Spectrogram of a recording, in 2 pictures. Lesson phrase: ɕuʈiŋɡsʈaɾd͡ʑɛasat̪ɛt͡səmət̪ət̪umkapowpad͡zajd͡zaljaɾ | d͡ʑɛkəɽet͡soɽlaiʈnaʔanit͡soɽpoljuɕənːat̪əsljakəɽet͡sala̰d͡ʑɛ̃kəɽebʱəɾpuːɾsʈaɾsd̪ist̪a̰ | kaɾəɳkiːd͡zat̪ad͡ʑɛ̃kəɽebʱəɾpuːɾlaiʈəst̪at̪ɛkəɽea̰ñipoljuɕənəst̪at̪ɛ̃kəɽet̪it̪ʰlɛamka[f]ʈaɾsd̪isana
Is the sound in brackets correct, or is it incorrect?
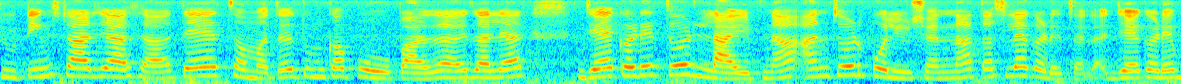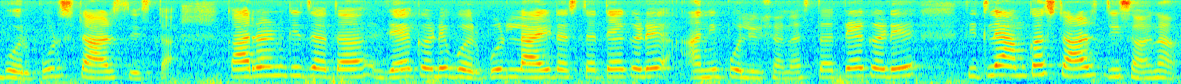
incorrect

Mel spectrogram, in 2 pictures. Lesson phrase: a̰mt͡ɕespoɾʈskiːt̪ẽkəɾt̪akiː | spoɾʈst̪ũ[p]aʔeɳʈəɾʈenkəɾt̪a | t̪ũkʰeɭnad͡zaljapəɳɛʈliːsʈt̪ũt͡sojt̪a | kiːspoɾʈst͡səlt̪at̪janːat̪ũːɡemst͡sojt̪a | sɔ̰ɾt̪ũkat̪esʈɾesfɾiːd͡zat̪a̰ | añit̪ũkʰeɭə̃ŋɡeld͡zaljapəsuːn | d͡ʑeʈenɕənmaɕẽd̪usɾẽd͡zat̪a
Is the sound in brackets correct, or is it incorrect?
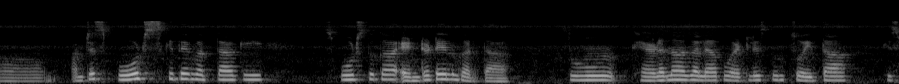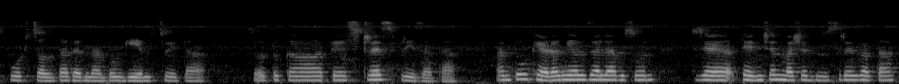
incorrect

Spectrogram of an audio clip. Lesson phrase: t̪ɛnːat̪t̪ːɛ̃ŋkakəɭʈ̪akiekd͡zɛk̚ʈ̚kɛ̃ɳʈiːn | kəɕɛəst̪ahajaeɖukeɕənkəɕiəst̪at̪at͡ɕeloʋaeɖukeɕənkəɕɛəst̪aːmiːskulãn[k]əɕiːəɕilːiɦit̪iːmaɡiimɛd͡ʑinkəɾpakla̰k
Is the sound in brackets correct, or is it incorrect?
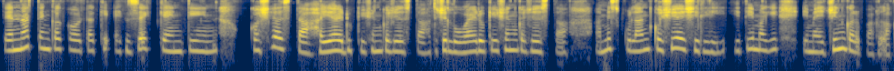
correct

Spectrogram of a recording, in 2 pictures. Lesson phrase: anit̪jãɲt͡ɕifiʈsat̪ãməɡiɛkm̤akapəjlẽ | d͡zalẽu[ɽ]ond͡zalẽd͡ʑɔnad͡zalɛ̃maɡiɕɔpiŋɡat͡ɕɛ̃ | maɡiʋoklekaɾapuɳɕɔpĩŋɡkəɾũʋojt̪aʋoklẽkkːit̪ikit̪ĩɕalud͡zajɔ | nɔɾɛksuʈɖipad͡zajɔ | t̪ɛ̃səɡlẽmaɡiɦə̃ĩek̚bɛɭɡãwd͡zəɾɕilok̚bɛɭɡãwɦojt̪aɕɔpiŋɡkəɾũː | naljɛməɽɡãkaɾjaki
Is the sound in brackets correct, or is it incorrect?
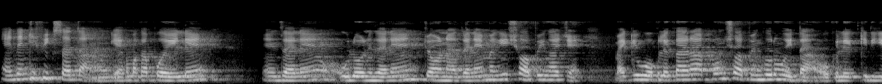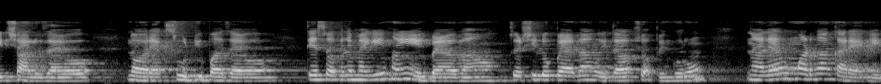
incorrect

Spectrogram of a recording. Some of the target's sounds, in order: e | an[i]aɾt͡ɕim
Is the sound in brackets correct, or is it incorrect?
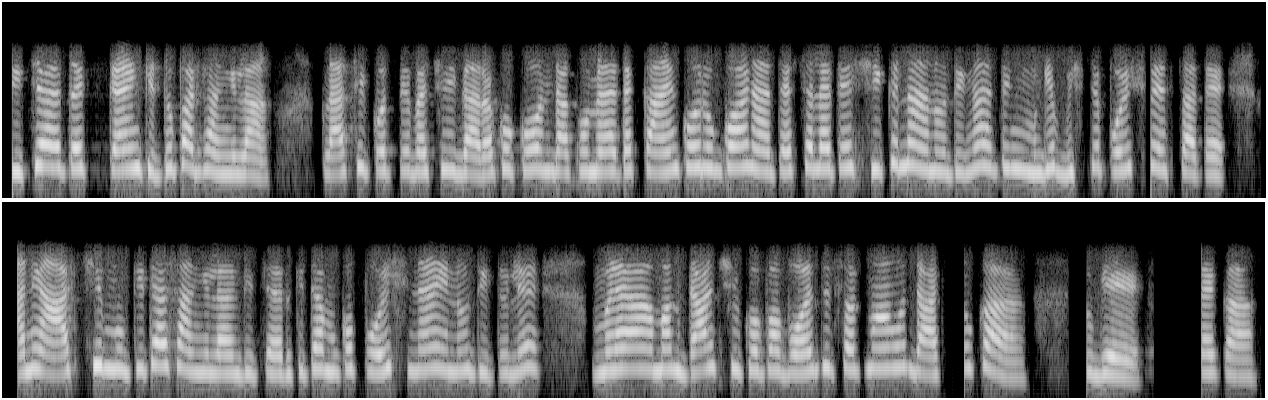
correct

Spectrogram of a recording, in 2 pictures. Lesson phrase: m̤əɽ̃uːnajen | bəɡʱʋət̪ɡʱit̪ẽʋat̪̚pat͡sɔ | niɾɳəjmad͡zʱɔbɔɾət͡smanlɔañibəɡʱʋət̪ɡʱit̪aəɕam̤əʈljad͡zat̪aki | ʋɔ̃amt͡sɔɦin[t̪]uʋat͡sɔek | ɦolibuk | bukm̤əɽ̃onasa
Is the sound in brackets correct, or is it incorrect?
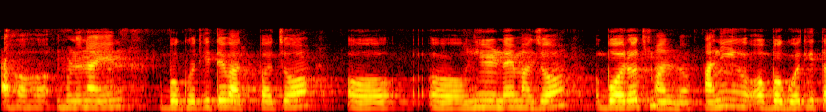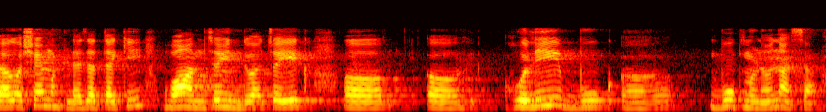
incorrect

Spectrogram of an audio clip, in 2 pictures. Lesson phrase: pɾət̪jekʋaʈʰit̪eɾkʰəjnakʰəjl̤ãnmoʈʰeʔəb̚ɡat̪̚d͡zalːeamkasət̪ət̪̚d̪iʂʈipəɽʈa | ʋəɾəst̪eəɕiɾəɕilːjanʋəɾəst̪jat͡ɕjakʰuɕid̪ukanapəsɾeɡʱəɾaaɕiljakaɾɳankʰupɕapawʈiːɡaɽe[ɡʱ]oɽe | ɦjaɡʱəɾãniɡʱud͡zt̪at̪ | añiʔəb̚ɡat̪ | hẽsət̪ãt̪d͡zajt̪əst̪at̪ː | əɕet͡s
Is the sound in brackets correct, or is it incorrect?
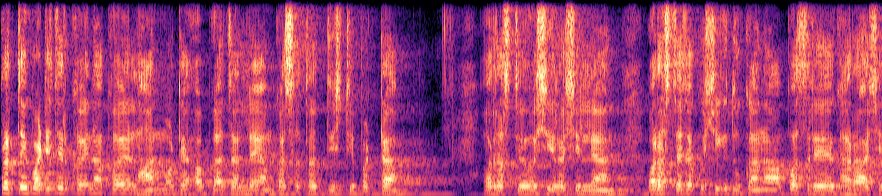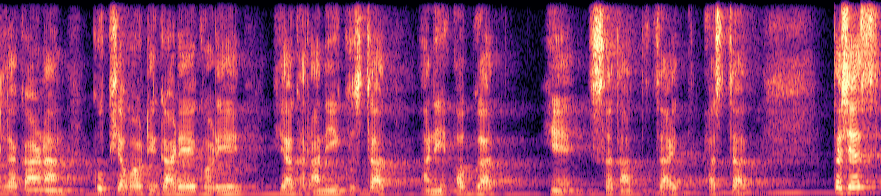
correct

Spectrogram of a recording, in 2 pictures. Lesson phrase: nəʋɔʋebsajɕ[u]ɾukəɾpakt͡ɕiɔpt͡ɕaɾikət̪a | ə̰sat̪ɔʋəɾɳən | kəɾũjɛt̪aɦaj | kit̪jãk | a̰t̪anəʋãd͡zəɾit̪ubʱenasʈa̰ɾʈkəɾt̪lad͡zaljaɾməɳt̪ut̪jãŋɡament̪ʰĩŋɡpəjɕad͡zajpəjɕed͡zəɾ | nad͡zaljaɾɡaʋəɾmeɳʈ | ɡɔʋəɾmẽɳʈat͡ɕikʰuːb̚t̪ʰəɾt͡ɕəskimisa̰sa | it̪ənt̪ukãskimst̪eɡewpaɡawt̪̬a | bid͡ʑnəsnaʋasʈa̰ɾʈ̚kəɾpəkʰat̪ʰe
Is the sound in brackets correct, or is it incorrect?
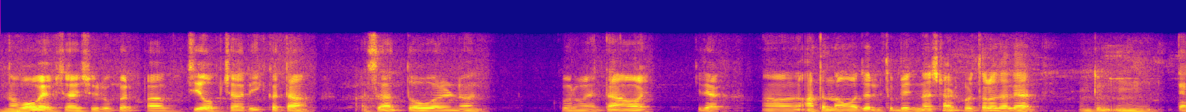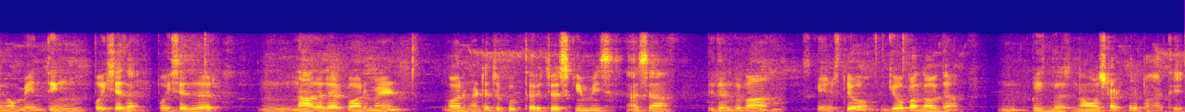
correct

